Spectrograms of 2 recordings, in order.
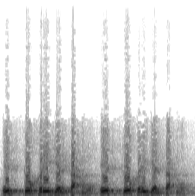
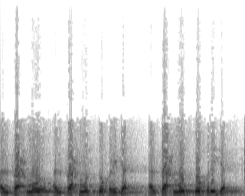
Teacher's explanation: وهتضم طبعا همزة الوصل إيه عند بدء النطق، أما عندما تكون في الدرج مش هتظهر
